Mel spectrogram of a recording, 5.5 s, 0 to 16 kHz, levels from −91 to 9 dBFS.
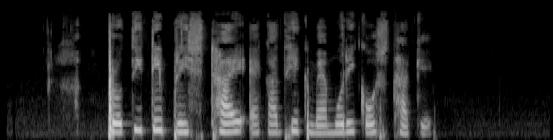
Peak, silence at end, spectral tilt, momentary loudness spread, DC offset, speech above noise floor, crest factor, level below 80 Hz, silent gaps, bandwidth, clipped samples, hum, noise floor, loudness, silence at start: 0 dBFS; 1.25 s; -5.5 dB/octave; 15 LU; under 0.1%; 52 dB; 24 dB; -56 dBFS; none; 11 kHz; under 0.1%; none; -74 dBFS; -22 LUFS; 0.75 s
